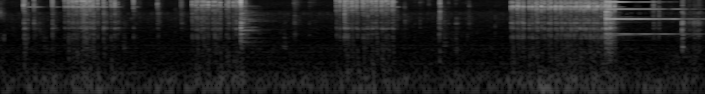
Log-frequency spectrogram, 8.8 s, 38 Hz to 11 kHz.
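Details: Restored 1936 Ingraham strike clock, Model SSD1, bought as non-working, tested after the spring was reattached and the set knob fitted. A few clear, bright bell rings sound in separate bursts as the hands are turned, so the striking works normally.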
